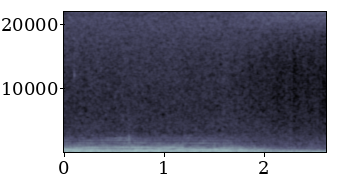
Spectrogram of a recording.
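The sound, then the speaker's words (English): A train passing by, its sustained horn droning steadily as a faint, even tone that eases slightly toward the end. “I'm going to wait till that train goes by.”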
